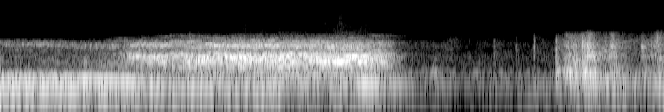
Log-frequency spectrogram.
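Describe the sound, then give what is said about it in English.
A car driving at night toward a cemetery on Long Island gives a steady engine drone that swells slightly, then cuts away, followed by a brief, quieter burst of mechanical noise. “The next evening, I drove myself to the Hillcrest Cemetery on Sycamore Street out in Long Island, where the mangled remains of Remo Torch had been buried.”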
